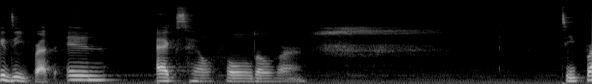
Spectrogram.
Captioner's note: exhaling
